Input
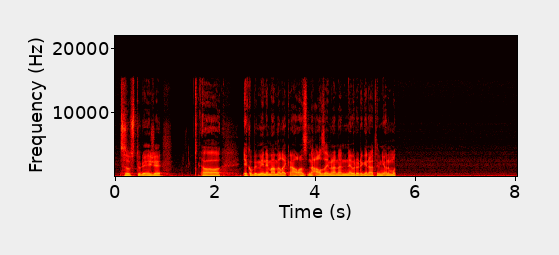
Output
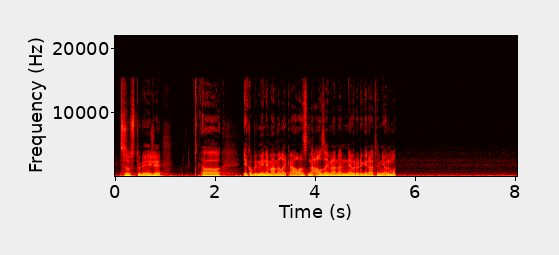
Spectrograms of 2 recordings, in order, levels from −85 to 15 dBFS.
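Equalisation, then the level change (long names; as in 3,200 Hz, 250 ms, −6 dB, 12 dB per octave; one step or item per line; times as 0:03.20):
low-shelf EQ 200 Hz +11.5 dB
−1.5 dB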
